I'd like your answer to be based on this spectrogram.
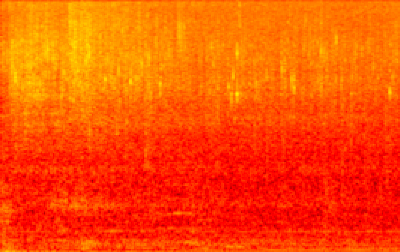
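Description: Fish, including carp, fries in hot oil with spices in a home kitchen, giving a dense, steady sizzle and crackle at close range without speech.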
